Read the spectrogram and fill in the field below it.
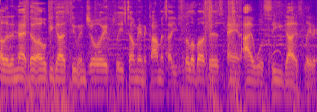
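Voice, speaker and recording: Over background music and audible room echo, a man talks at a fairly quick pace with hardly any pauses. His fairly low voice stays monotone and flat. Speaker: gaming YouTuber. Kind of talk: casual commentary.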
